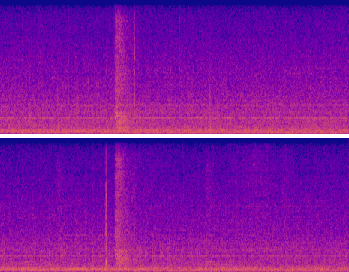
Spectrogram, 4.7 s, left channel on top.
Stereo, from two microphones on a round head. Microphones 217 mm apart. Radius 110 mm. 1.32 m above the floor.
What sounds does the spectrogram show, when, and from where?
1.5 s a clap: 10° right (ahead or behind), 9.5 m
